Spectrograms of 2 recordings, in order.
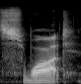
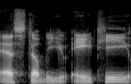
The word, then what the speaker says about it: SWOT: way we pronounce it, it's not SWAT like the police. It's not S.W.O.T, or it's not like SWAT like you swat a fly or something. It is S.W.O.T.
